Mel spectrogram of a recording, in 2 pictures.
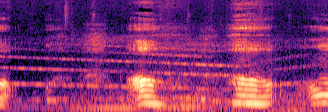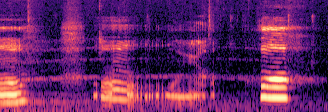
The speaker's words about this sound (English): Sorry about the sirens.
